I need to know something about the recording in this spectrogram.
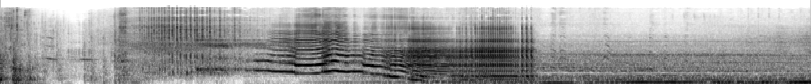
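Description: Horror intro sound effects: a sharp hit, then rising noise and a long door creak whose pitch wavers and slides down. About five seconds in it gives way to a low, steady drone.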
